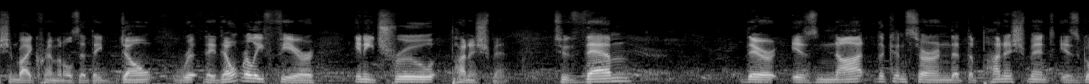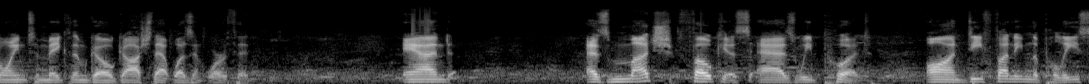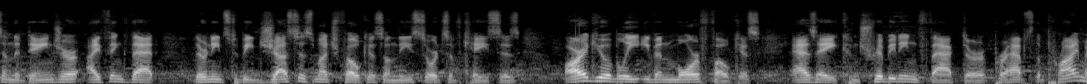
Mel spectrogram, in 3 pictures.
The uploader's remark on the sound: broadcasted live from Scrambler’s for the “KSGF Friday Roadshow”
